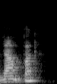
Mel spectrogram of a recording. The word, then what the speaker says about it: Lambert: Bare Lambert. – Lambert? – Ja. Yeah. – Ligesom altså, i Slambert? – Ja, lige præcis.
